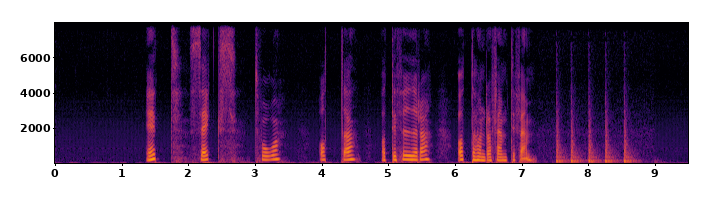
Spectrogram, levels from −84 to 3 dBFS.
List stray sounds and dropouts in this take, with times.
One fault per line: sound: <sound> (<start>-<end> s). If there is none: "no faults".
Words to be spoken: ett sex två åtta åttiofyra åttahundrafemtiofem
sound: thud (7.5-8.8 s)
